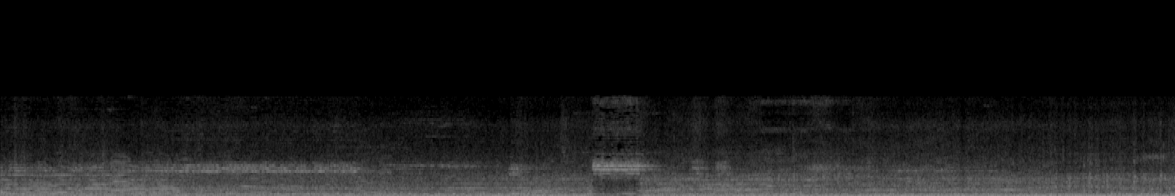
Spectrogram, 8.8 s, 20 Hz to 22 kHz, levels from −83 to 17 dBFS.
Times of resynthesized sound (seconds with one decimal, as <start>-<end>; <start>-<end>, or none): 5.0-7.1; 7.9-8.8

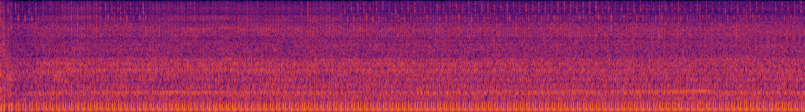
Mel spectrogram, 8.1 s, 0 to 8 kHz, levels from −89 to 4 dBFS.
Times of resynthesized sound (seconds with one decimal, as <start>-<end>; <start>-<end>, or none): 0.4-1.0; 1.5-3.4

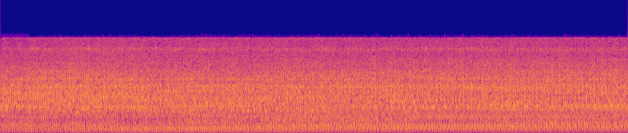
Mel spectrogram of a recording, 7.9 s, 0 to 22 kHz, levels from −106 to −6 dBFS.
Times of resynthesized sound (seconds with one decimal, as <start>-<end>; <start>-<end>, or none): 0.8-1.4

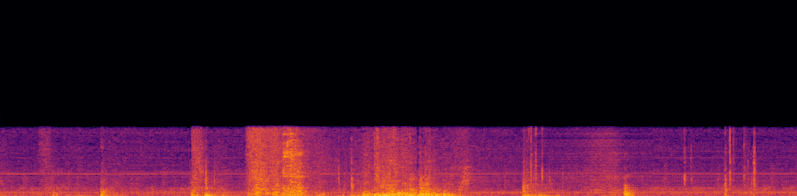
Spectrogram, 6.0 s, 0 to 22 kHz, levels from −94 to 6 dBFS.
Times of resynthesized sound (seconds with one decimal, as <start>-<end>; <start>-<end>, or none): 4.0-4.9

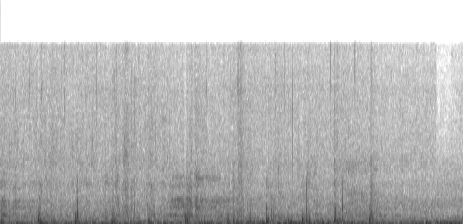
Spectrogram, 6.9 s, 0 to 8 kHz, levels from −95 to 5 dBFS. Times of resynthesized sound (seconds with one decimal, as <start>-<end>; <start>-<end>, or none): 3.6-4.5

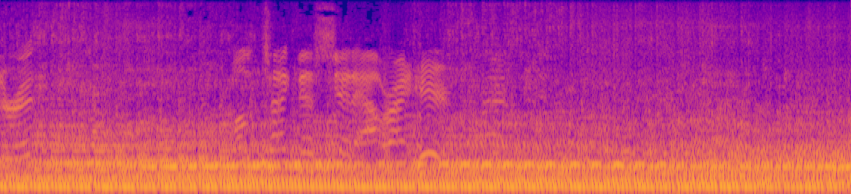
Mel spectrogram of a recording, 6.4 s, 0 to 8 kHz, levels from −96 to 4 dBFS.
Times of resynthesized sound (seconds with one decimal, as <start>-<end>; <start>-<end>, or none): 0.7-1.4; 4.2-6.4

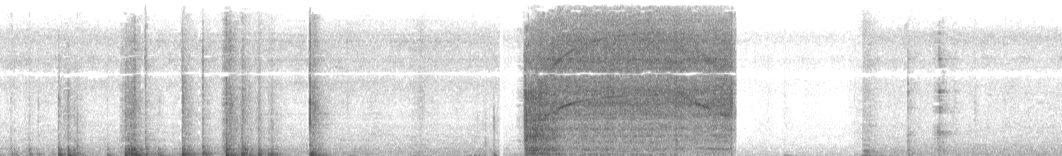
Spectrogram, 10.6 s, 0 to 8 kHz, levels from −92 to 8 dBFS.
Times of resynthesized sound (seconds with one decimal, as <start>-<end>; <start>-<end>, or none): 1.3-4.7; 6.6-7.5

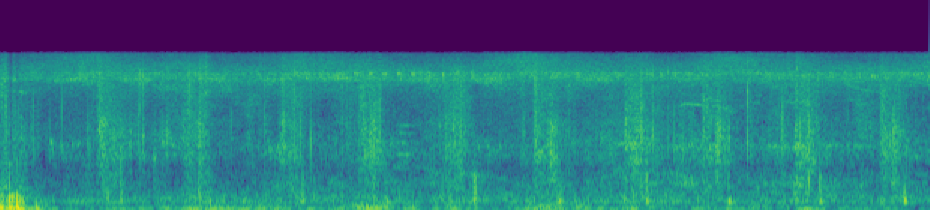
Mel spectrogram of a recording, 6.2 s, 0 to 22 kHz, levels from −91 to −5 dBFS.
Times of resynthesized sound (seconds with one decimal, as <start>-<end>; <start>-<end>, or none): 0.5-2.3; 2.8-4.5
